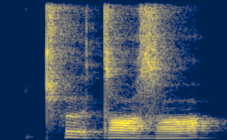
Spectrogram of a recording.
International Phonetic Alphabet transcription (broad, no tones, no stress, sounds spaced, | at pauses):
cʰ ə d ɑ z ɑ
